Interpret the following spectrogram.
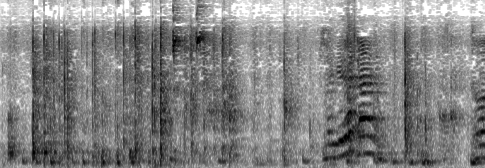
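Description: Young pet monkeys calling, with a run of light taps and scuffles in the first half and a rising cry about four seconds in.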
